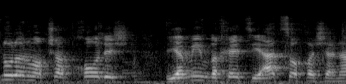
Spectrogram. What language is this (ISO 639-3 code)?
heb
